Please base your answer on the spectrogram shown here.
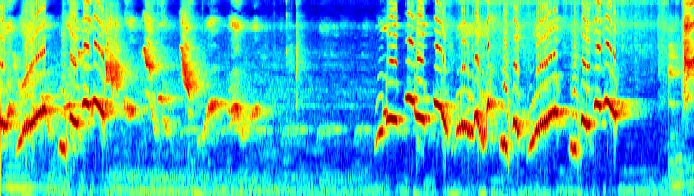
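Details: Loud white-rumped shama lure song to get other shamas singing: bursts of slurred, arching whistles and harsh notes, a short quiet gap, then another rapid run of looping whistles.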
